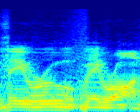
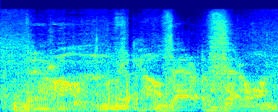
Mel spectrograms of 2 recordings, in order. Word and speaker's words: Vhaeraun: All right, worshipping Vhaeraun, I'm sorry. Yeah. Worshipping Vhaeraun. Vhaeraun.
